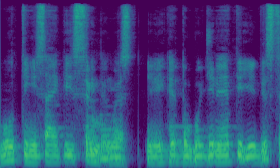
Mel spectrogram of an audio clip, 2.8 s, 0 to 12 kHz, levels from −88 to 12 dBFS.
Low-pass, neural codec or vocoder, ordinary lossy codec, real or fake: 10.8 kHz; codec, 24 kHz, 0.9 kbps, WavTokenizer, medium music audio release; AAC, 64 kbps; fake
